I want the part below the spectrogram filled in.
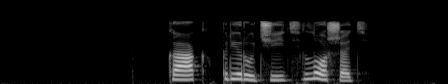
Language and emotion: Russian, positive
